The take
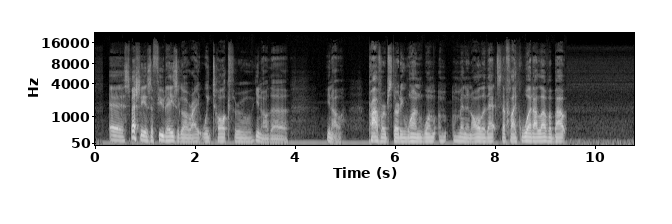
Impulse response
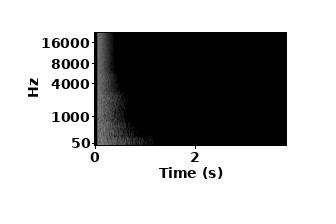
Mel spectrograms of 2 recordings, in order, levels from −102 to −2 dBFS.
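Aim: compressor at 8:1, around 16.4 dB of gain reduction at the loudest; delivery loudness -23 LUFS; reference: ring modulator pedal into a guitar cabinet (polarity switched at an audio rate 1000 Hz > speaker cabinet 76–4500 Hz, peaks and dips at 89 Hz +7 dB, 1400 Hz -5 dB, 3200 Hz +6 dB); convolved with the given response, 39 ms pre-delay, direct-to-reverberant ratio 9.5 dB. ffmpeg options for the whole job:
-filter_complex "[0:a]acompressor=threshold=-34dB:ratio=8,asplit=2[a][b];[1:a]atrim=start_sample=2205,adelay=39[c];[b][c]afir=irnorm=-1:irlink=0,volume=-10.5dB[d];[a][d]amix=inputs=2:normalize=0,aeval=exprs='val(0)*sgn(sin(2*PI*1000*n/s))':c=same,highpass=76,equalizer=f=89:t=q:w=4:g=7,equalizer=f=1.4k:t=q:w=4:g=-5,equalizer=f=3.2k:t=q:w=4:g=6,lowpass=f=4.5k:w=0.5412,lowpass=f=4.5k:w=1.3066,volume=14.5dB"

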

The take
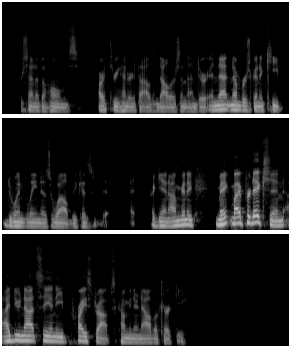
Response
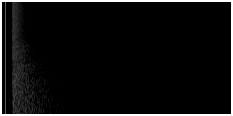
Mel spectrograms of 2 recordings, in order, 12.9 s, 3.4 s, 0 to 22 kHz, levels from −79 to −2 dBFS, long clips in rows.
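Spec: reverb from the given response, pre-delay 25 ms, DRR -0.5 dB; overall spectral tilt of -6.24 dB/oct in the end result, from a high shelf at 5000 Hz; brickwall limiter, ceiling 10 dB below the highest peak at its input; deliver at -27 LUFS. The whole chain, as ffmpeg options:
-filter_complex "[0:a]highshelf=f=5k:g=6,alimiter=level_in=0.5dB:limit=-24dB:level=0:latency=1,volume=-0.5dB,asplit=2[a][b];[1:a]atrim=start_sample=2205,adelay=25[c];[b][c]afir=irnorm=-1:irlink=0,volume=1dB[d];[a][d]amix=inputs=2:normalize=0,volume=7dB"

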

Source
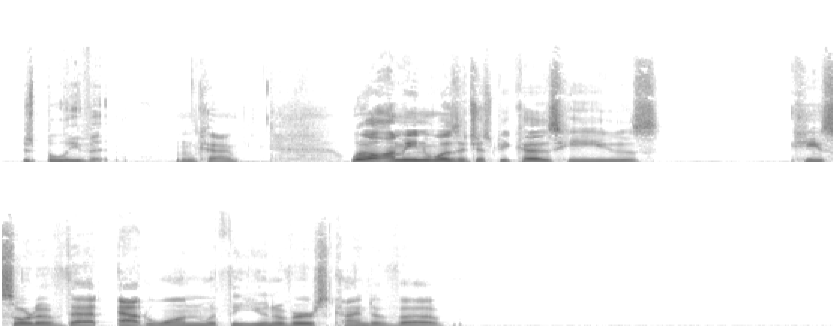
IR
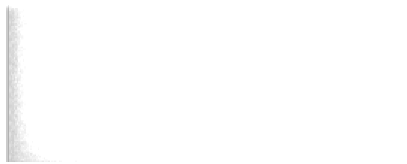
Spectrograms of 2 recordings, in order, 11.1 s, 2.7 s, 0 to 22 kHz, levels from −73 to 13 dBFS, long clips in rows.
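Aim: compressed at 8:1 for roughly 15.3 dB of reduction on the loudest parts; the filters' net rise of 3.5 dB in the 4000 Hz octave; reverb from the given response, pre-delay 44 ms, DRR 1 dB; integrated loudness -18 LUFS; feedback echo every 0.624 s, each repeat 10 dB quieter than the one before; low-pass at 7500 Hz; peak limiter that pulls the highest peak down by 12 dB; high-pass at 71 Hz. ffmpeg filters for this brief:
-filter_complex "[0:a]highpass=71,lowpass=7.5k,equalizer=f=4k:t=o:g=4.5,acompressor=threshold=-34dB:ratio=8,alimiter=level_in=5dB:limit=-24dB:level=0:latency=1,volume=-5dB,aecho=1:1:624|1248|1872|2496:0.316|0.101|0.0324|0.0104,asplit=2[a][b];[1:a]atrim=start_sample=2205,adelay=44[c];[b][c]afir=irnorm=-1:irlink=0,volume=1dB[d];[a][d]amix=inputs=2:normalize=0,volume=20dB"

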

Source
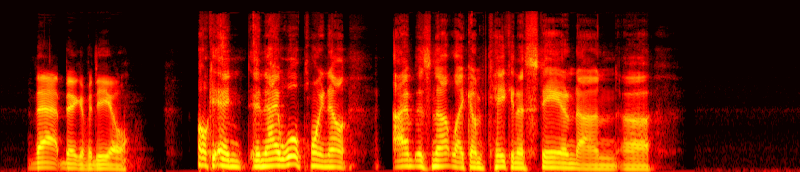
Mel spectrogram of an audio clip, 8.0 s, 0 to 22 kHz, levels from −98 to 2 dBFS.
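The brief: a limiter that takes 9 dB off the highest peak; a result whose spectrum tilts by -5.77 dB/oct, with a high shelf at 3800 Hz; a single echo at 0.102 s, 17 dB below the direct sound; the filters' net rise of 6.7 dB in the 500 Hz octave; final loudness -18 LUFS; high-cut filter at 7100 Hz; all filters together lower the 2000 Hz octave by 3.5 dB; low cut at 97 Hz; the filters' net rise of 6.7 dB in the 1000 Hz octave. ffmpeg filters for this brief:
-af "highpass=97,lowpass=7.1k,equalizer=f=500:t=o:g=6.5,equalizer=f=1k:t=o:g=8.5,equalizer=f=2k:t=o:g=-6,highshelf=f=3.8k:g=-8.5,alimiter=limit=-12.5dB:level=0:latency=1,aecho=1:1:102:0.141,volume=6.5dB"

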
